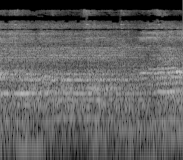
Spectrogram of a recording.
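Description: Cape Malay men's choir singing a Malay-choir song with acoustic guitar accompaniment, sustained sung notes over a low bass line.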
